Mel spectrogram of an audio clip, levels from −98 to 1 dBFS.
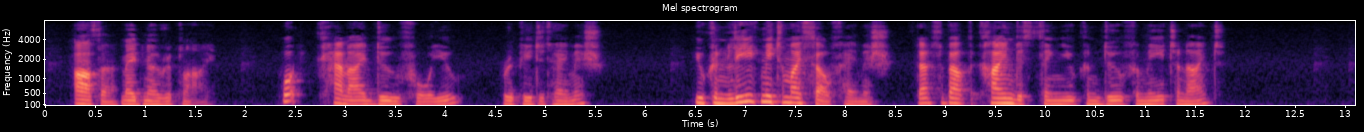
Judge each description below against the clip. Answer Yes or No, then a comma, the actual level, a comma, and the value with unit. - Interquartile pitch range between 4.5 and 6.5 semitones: Yes, average, 5.3 semitones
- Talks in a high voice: No, low, 125 Hz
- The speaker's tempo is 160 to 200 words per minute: No, average, 140 wpm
